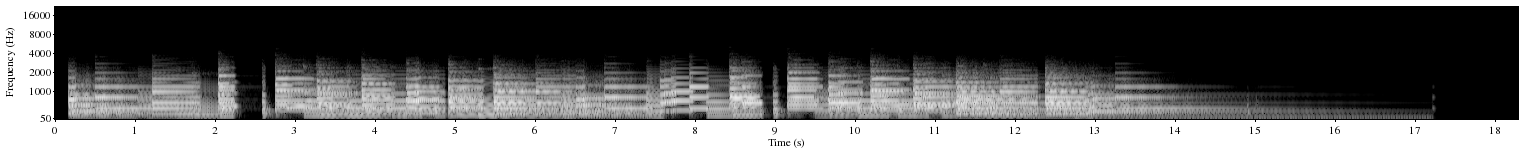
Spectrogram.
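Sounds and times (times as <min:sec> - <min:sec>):
classic electric piano: 0:00.2 - 0:17.3.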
